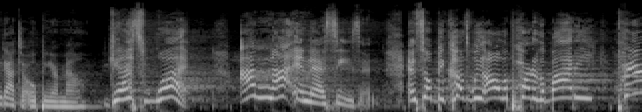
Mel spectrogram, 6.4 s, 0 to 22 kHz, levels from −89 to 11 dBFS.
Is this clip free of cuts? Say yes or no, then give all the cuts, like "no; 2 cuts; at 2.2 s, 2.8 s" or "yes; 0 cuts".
no; 1 cut; at 1.0 s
